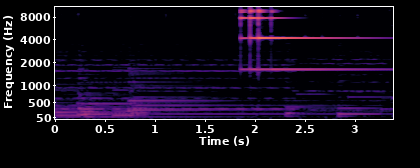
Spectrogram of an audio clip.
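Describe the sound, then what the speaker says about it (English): A small bell at a cafe entrance door gives one bright ring that slowly fades, set against soft background music. "the bell at the cafe entrance rings"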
